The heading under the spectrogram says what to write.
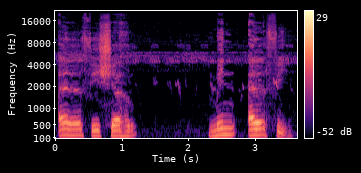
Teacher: menampakkan kejelasan bunyi nun sukun, tidak dengung, juga tidak samar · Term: izhar halki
